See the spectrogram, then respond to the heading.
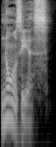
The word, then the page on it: nauseous: British English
